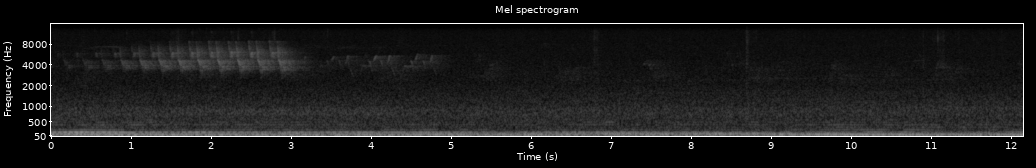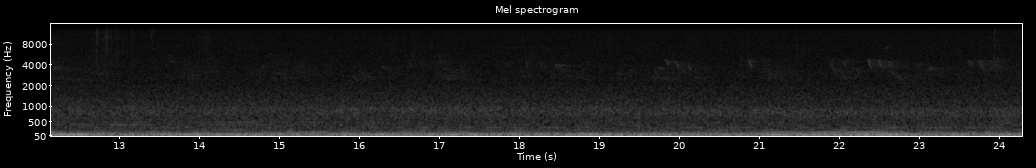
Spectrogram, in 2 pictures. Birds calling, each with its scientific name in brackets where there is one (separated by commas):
Common Yellowthroat (Geothlypis trichas), Ovenbird (Seiurus aurocapilla), American Goldfinch (Spinus tristis)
